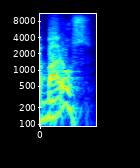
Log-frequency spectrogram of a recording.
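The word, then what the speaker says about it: βάρος: La primera palabra que es carga se pronuncia como diga varos.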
